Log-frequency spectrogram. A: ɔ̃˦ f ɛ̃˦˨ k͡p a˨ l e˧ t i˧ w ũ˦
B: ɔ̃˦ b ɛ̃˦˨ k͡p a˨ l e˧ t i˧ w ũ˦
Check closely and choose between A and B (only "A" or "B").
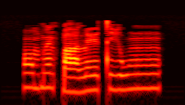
B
